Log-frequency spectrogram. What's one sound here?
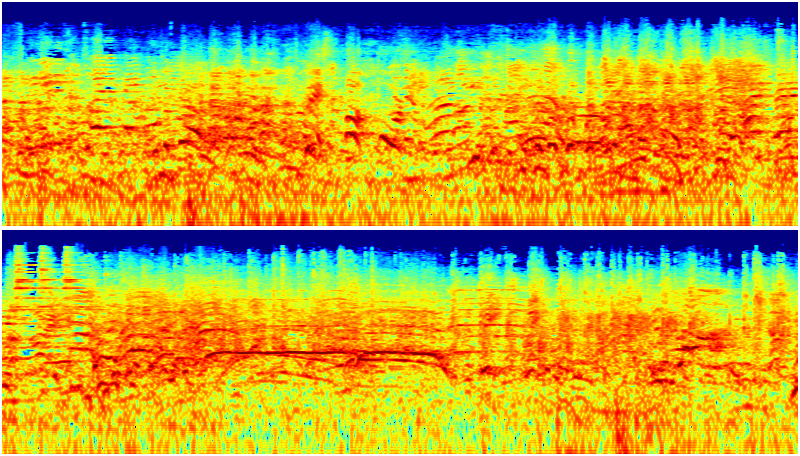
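A crowd of spectators cheers and shouts throughout, echoing in a large hall.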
